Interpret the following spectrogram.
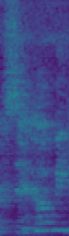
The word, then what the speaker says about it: Jacoby: Jacoby comes in.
